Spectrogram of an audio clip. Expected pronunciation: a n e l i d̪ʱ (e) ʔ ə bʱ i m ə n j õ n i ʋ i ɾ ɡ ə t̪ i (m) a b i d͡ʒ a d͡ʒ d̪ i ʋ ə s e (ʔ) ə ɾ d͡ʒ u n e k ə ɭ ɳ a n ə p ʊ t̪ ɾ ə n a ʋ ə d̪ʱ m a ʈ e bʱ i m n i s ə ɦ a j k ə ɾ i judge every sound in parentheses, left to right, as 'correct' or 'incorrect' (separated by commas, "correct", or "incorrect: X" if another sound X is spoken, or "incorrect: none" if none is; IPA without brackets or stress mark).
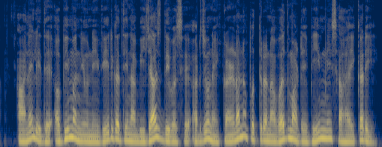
correct, incorrect: n, correct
